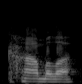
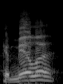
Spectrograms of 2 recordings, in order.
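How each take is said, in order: First: The name sounds like 'comma-la', starting with 'comma'. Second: The name sounds like 'Camilla', with 'mill' in the middle. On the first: The speaker calls it right. "La, comma, la" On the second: The speaker calls it wrong. "Not Camilla"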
